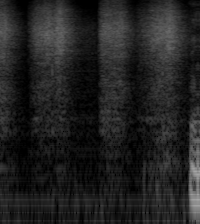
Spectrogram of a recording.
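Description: Soft rubbing strokes, about three of them at an even pace, from hands and fingers moving against the plastic case of a handheld RC radio transmitter.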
